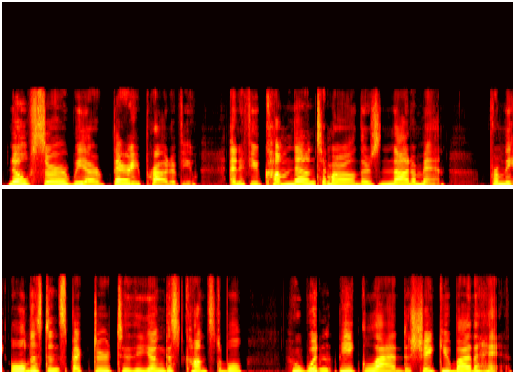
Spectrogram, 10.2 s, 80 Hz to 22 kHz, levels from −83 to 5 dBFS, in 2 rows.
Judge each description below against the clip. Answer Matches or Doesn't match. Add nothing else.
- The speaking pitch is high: Matches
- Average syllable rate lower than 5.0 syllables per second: Doesn't match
